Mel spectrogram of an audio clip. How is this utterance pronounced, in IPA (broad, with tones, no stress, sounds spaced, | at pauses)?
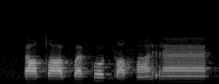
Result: ɐ˩ tˤ oː˩ p ɐ˩˧ k o˧ d ɐ˩ sˤ ẽ˩˧ r æ̃ː˧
